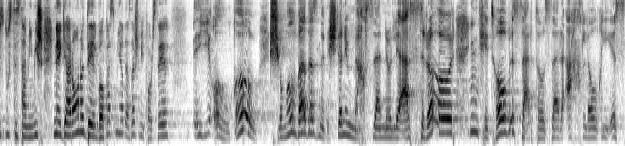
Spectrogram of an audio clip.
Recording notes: Part Two of the “Roqe Live!” Special recorded at Theatre Aurora, Feb 7th, 2024.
